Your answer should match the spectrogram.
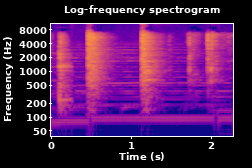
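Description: A machete chopping into green bamboo: three sharp, loud strikes, each ringing briefly, as a bamboo section is split into strips. Background music plays underneath.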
